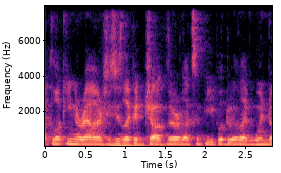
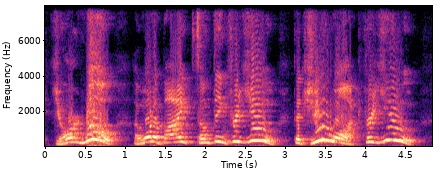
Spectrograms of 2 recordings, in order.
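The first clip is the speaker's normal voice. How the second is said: loud, high-pitched acted outburst; hammed-up frustrated yelling; exasperated protest; 10 semitones higher, 8 dB louder, slower than usual. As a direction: wail in mock frustration, leaning on each phrase. Brother protests sister buys for others.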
